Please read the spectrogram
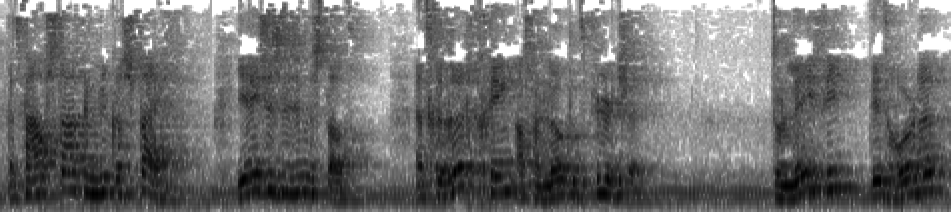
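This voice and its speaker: Children's church leader, man, high voice, lively storyteller, echoey room. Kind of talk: Bible story reading and kids' lesson.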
